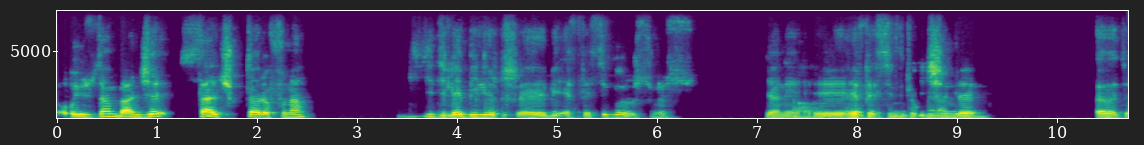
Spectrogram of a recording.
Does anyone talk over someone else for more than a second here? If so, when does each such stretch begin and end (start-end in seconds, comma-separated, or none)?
7.3-9.3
